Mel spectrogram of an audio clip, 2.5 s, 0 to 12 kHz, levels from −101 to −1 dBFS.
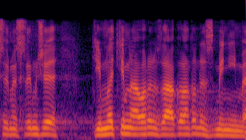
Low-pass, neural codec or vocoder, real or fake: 7.2 kHz; none; real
